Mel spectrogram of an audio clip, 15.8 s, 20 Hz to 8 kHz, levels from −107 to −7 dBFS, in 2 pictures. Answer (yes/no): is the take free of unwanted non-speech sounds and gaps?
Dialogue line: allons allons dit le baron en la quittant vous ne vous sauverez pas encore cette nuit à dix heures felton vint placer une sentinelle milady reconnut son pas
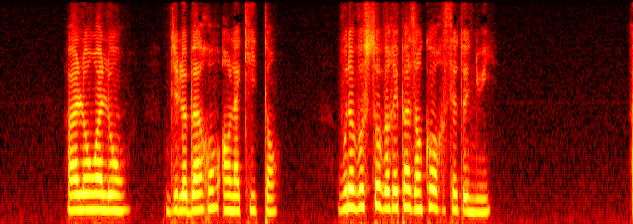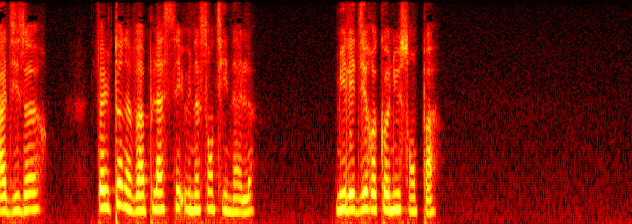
yes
